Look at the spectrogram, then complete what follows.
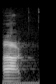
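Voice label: "aak", Cantonese, high level tone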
